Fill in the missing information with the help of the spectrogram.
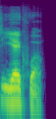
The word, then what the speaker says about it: Yeahquo: It's Yeahquo.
